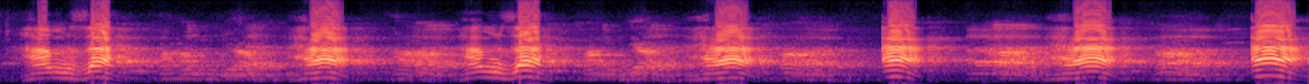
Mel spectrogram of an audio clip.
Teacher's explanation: huruf huruf apa yang keluar dari pangkal tenggorokan itu Hamzah ha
